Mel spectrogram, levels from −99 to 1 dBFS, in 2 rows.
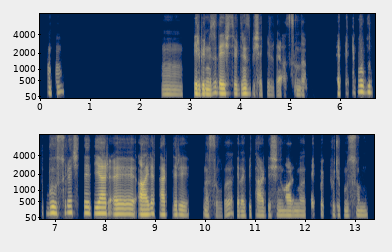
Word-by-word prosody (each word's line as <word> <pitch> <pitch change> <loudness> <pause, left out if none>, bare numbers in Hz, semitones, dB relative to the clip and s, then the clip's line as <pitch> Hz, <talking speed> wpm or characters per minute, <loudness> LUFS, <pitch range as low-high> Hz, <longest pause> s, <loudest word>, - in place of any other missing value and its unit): Hı 150 - -8
hı. 155 +2 -10 2.0
Hıı. 110 -2 -10 0.2
Birbirinizi 120 +3 +2
değiştirdiniz 130 -1 +2
bir - - -12
şekilde 100 -2 -7
aslında. 105 -3 -11 0.7
E, - - 0
peki - - -17
bu 170 -2 +2
bu 165 - 0
b - - -9 0.2
bu 165 +1 +4
süreçte 170 -1 -2
diğer, 160 0 +9
eee, 140 0 +2
aile 130 +2 +6
fertleri 130 -3 -2 0.3
nasıldı? 110 +3 -10
Ya 110 - -7
da - - -2
bir 110 +2 -10
kardeşin 110 0 -5
var 110 -1 -1
mı? 110 0 -8
Tek - - -10
b - - -7
çocuk 115 -2 -14
musun? 110 +1 -7
125 Hz, 135 wpm, -23 LUFS, 110-145 Hz, 2.0 s, diğer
